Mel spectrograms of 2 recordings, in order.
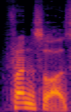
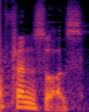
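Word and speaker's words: Françoise: ये फ्रेंच में है फ्रांसोइज, इसलिए सी के नीचे यहाँ पर में एक मार्क लगा हुआ है।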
